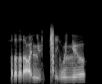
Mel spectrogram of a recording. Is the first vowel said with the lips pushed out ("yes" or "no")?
no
